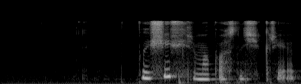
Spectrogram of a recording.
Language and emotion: Russian, neutral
